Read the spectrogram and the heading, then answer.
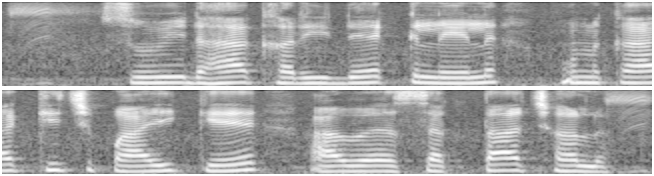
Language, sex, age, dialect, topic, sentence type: Maithili, male, 18-24, Southern/Standard, banking, statement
